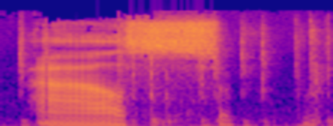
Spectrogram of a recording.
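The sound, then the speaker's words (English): Someone types on a computer keyboard, producing a quick run of light key clicks. A brief voiced sound and a hiss come first, and the clicks continue on their own. “Wait, I typed it right, right?”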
